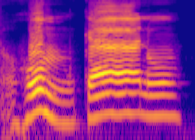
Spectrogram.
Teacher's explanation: ini kita namakan dengan izhar syafawi, yaitu suara mimnya harus dengan jelas, tidak boleh ditahan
